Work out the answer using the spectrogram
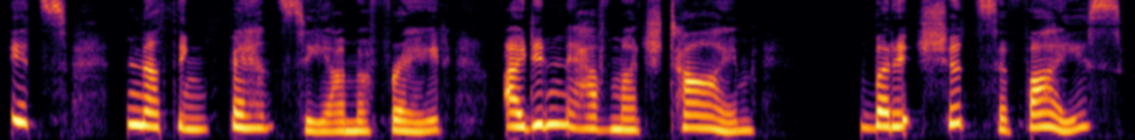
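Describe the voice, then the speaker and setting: A woman doing a meek, high young maid. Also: animated, a little slow, dry recording, studio quality. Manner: meek, polite, cautious. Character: timid, eager young female lady's maid.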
